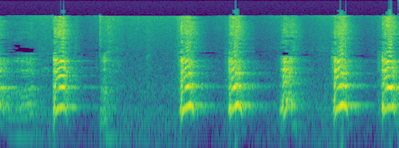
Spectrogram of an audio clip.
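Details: Steady barking from a Golden Retriever: a short burst, a pause, then five loud, evenly spaced barks about every half second.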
